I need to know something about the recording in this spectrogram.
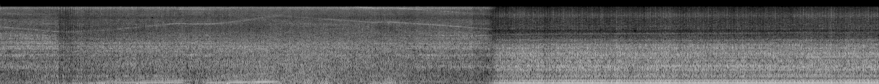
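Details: Mitsubishi Fuso 6D22 truck diesel test-run after rebuild/service, before installation into the chassis. Deep, even rumble at idle, revving up and settling back with no knocks or misses; engine sounds healthy.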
